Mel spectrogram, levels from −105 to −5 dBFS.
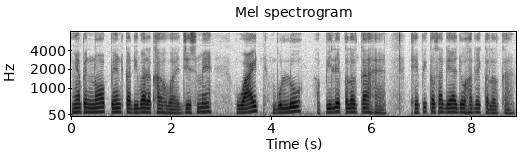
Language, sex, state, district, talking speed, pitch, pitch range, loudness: Hindi, male, Jharkhand, Palamu, 170 wpm, 140 Hz, 125-145 Hz, -16 LUFS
